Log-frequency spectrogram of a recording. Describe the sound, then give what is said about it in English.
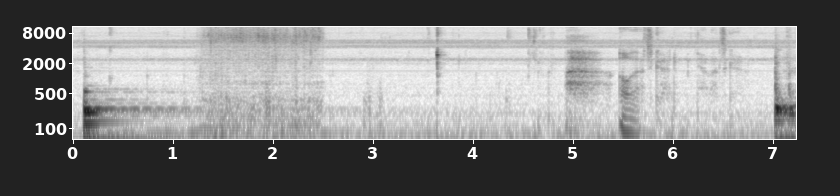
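Someone sips beer: a soft airy slurp lasting about a second, then quiet pauses broken by faint clicks and a couple of short, muffled swallowing sounds. “So I got beer. That's pretty nice. Allow me to take a sip here, a little ASMR here.”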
